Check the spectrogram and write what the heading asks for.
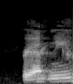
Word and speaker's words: creatinine: Creatinine. Wait, am I saying it right now? – Creatinine. – Creatinine. I always want to say like creatine with an extra syllable.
